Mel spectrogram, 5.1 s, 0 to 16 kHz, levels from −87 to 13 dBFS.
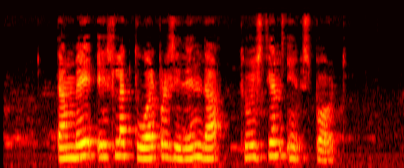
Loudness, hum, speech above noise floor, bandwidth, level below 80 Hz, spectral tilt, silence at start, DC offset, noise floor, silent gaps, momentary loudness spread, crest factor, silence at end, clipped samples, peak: -23 LUFS; none; 40 dB; 11.5 kHz; -64 dBFS; -4 dB/octave; 0.1 s; under 0.1%; -62 dBFS; none; 11 LU; 18 dB; 0.9 s; under 0.1%; -6 dBFS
